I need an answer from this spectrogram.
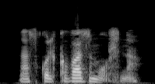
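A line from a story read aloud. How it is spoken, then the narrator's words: Grumbled. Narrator (Russian): пробурчала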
